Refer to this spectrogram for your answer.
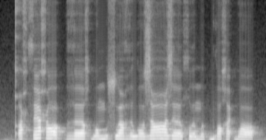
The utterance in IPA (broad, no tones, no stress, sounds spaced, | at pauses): qʼ ɑ ħ θ æ ħ ɒ | ɦ ɜː χ b ɔ m ʊ sʷ ɑ ɦ ə w ɔ z ɑː z ɜː χʷ əː m əː p b w ɔ χ æ ʔ b ɒ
